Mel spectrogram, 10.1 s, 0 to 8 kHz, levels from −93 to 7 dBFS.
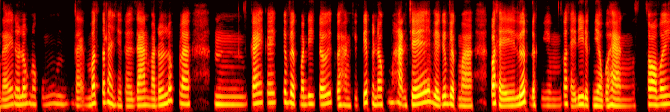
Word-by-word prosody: đấy, 175 Hz, +5 st, -3 dB
đôi 210 Hz, -, -1 dB
lúc 220 Hz, +2 st, -1 dB
nó 215 Hz, -2 st, -6 dB
cũng 220 Hz, +1 st, -12 dB
lại 190 Hz, -, -7 dB
mất 230 Hz, +5 st, +1 dB
rất 260 Hz, -, -1 dB
là 260 Hz, -, +2 dB
nhiều 190 Hz, -4 st, -6 dB
thời 175 Hz, -1 st, -5 dB
gian. 190 Hz, +2 st, +1 dB
Và 180 Hz, -, -1 dB
đôi 195 Hz, +3 st, 0 dB
lúc 310 Hz, +6 st, 0 dB
là, 220 Hz, -2 st, +2 dB, 0.4 s
ừm, 210 Hz, -1 st, -3 dB, 0.2 s
cái 240 Hz, +3 st, +2 dB
cái 260 Hz, 0 st, -4 dB
cái 275 Hz, -, +1 dB
việc 245 Hz, -3 st, +3 dB
mà 210 Hz, -, -1 dB
đi 225 Hz, +1 st, -2 dB
tới 220 Hz, +4 st, +3 dB
cửa 195 Hz, -, +1 dB
hàng 195 Hz, -1 st, -5 dB
trực 185 Hz, 0 st, -20 dB
tiếp 260 Hz, -, +4 dB
thì 225 Hz, -, -2 dB
nó 210 Hz, 0 st, +1 dB
cũng 265 Hz, +5 st, -11 dB
hạn 230 Hz, -7 st, +2 dB
chế 235 Hz, +8 st, +4 dB
về 210 Hz, -7 st, +2 dB
cái 220 Hz, +3 st, +1 dB
việc 210 Hz, -4 st, +2 dB
mà 175 Hz, -1 st, -1 dB, 0.3 s
có 240 Hz, -, +9 dB
thể 180 Hz, -1 st, +2 dB
lướt 245 Hz, +7 st, +6 dB
được, 195 Hz, -, +1 dB
ừm 185 Hz, -1 st, -13 dB
có 225 Hz, -, +2 dB
thể 170 Hz, -6 st, -5 dB
đi 210 Hz, +2 st, +3 dB
được 195 Hz, -, +1 dB
nhiều 180 Hz, -2 st, +1 dB
cửa 175 Hz, -, -3 dB
hàng 175 Hz, -2 st, +1 dB
s 175 Hz, -, -27 dB
so 210 Hz, -1 st, +5 dB
với 215 Hz, +2 st, +1 dB
210 Hz, 310 wpm, -22 LUFS, 185-230 Hz, 0.4 s, có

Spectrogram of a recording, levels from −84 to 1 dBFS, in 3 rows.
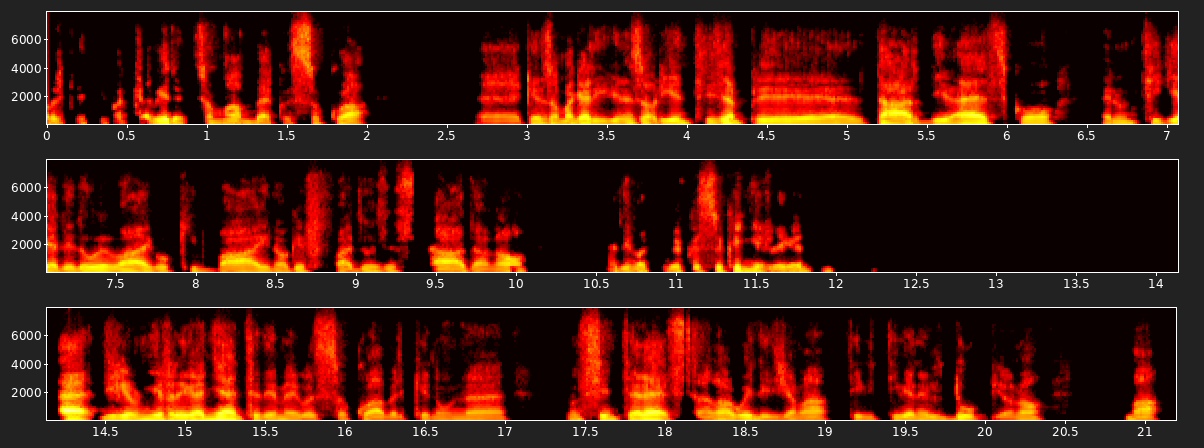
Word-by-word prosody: perché 110 Hz, -1 st, -7 dB
ti -, -, -27 dB
fa -, -, -14 dB
capire, 130 Hz, -2 st, +2 dB
insomma, 115 Hz, -1 st, -7 dB
vabbè, 105 Hz, -, -4 dB
questo -, -, -5 dB
qua, -, -, -1 dB, 0.7 s
ehm, 90 Hz, -1 st, -11 dB
che 130 Hz, -, -4 dB
ne 125 Hz, -, -2 dB
so, 115 Hz, -, -2 dB
magari, 115 Hz, 0 st, +2 dB
che 115 Hz, -, -2 dB
ne 115 Hz, -, -1 dB
so, 115 Hz, 0 st, -1 dB
rientri 115 Hz, 0 st, -1 dB
sempre 120 Hz, -2 st, +1 dB
tardi. 120 Hz, +1 st, +3 dB
"Esco", 135 Hz, -1 st, +2 dB, 0.3 s
e 110 Hz, -, -9 dB
non 115 Hz, 0 st, -5 dB
ti 110 Hz, +3 st, -7 dB
chiede: 110 Hz, 0 st, 0 dB
"Dove 130 Hz, +2 st, +2 dB
vai, 120 Hz, -2 st, +2 dB
co' 115 Hz, 0 st, -5 dB
cchi 115 Hz, -3 st, -13 dB
vai". 110 Hz, +1 st, 0 dB
No? 105 Hz, 0 st, -6 dB
"Che 120 Hz, -, -4 dB
fai, 115 Hz, -3 st, -7 dB
dove 115 Hz, +1 st, -6 dB
sei 115 Hz, +1 st, -9 dB
stata". 105 Hz, 0 st, -2 dB
No? 120 Hz, +5 st, -2 dB, 0.5 s
Eh -, -, -12 dB
difatti -, -, -5 dB
per 115 Hz, -, -3 dB
questo 115 Hz, -4 st, -3 dB
qui 155 Hz, -, +3 dB
'n -, -, -3 dB
gli -, -, -2 dB
je -, -, 0 dB
frega 105 Hz, +2 st, -3 dB
n 125 Hz, +4 st, -13 dB, 2.2 s
Eh, 140 Hz, -1 st, +12 dB
dice: 120 Hz, +2 st, +2 dB
"Nun 125 Hz, 0 st, 0 dB
je 130 Hz, -, +5 dB
frega 135 Hz, +1 st, +5 dB
niente 145 Hz, -5 st, +5 dB
di 115 Hz, -1 st, -3 dB
me 110 Hz, -1 st, -5 dB
questo 105 Hz, -1 st, -8 dB
qua 105 Hz, -, -4 dB
perché 100 Hz, +1 st, -11 dB
non 110 Hz, +1 st, -12 dB, 0.7 s
non 115 Hz, -, -9 dB
si 120 Hz, -, -1 dB
interessa". 125 Hz, -3 st, +3 dB
No? 120 Hz, +1 st, 0 dB
Quindi 125 Hz, -3 st, -1 dB
dice 105 Hz, +2 st, -7 dB
ma 110 Hz, +1 st, -5 dB
ti 105 Hz, -2 st, -11 dB
ti 120 Hz, -, -15 dB
viene 115 Hz, -1 st, -2 dB
il 110 Hz, 0 st, -6 dB
dubbio, 105 Hz, -6 st, -4 dB
no? 120 Hz, 0 st, -5 dB, 0.5 s
"Ma 105 Hz, -1 st, -2 dB
115 Hz, 205 wpm, -24 LUFS, 110-125 Hz, 2.2 s, Eh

